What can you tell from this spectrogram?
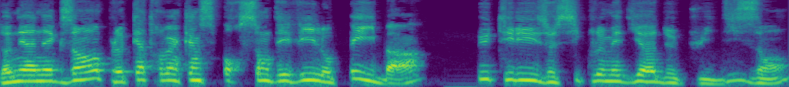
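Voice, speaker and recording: Lively intonation from a man, dry with no echo, over a quiet background. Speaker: sales development manager. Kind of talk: webinar presentation. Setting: online webinar.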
